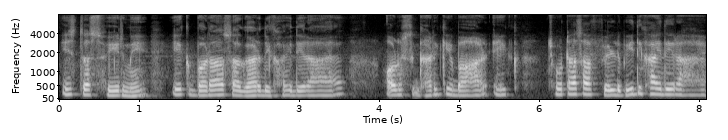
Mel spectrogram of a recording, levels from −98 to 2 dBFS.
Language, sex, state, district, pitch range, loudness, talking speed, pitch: Hindi, male, Uttar Pradesh, Varanasi, 160-195 Hz, -20 LUFS, 170 wpm, 180 Hz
